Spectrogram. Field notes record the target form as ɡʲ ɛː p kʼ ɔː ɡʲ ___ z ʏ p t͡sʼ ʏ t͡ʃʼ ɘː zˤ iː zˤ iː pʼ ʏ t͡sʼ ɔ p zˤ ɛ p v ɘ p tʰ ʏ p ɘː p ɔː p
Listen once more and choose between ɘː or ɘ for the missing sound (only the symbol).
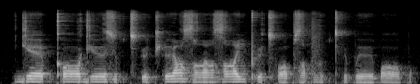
ɘː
